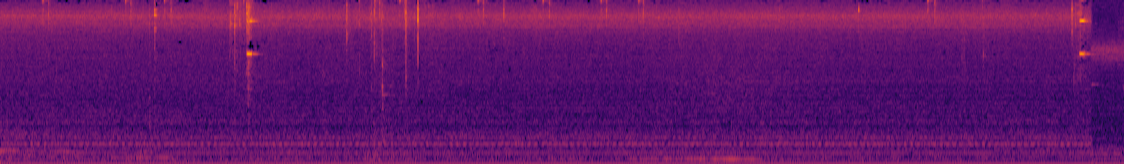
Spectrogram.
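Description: A steady mechanical hum with a few faint ticks.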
